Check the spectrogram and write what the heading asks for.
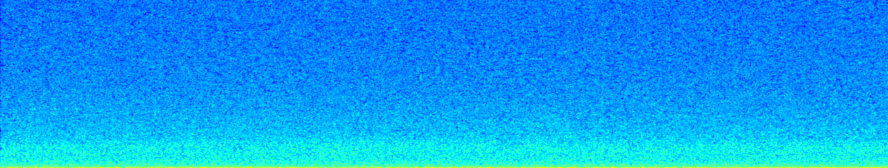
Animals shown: forest ambience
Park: Marsh-Billings-Rockefeller National Historical Park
